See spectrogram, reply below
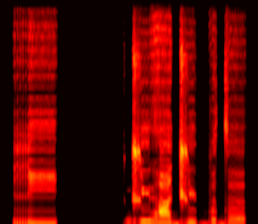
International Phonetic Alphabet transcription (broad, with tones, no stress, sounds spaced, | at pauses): r i˦ | d͡ʒ y˦ ɦ a˨ d͡ʒ y˦˨ b ə˦ d̪ ə˨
